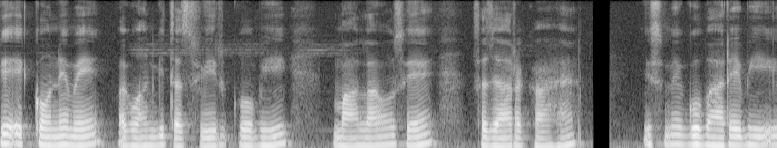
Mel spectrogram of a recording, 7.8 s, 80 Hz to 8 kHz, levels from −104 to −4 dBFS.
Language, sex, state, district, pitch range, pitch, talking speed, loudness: Hindi, male, Delhi, New Delhi, 115-130 Hz, 120 Hz, 140 wpm, -16 LUFS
